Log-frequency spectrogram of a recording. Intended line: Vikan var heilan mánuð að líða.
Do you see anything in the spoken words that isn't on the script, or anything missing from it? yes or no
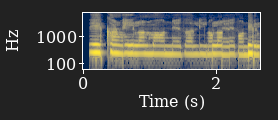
yes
